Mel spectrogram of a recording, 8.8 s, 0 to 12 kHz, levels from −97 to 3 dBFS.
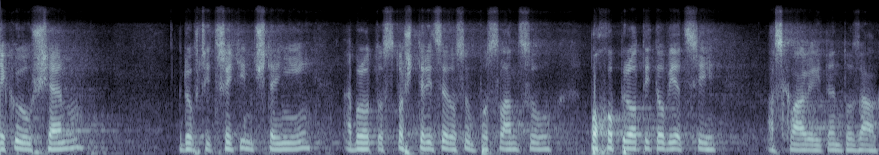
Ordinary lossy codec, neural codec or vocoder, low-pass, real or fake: Opus, 16 kbps; none; 7.2 kHz; real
